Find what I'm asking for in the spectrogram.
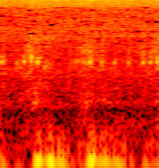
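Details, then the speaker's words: Engine checked cold from the alternator side: low, uneven thudding knocks, a few per second, under rough cold idle; owner suspects valves or connecting rod, source not yet found. "зная то ли сомнения у меня дули что ну походу что-то у меня стучит там двигатель проверим на холодном как"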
